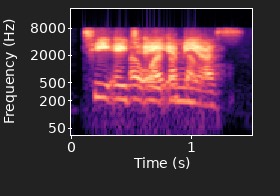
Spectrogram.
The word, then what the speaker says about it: Thames: that one wrong oh and the River Thames t-h-a-m-e-s in London it's the River Thames don't get it twisted my kids hate when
